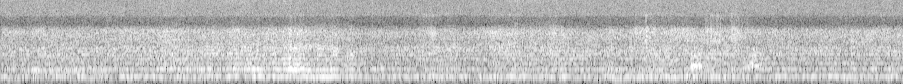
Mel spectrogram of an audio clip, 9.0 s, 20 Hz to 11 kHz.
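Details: Several honey bees, kept active by late winter heat in Colorado, feed at a table-top 3D-printed bee feeder in a garage; overlapping wing hums form a dense, even drone with slight wavering in pitch.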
